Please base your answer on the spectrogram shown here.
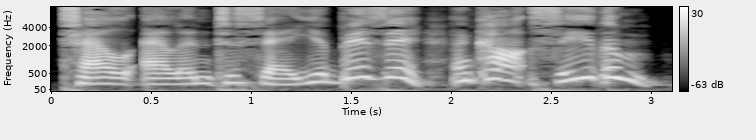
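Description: A woman's voice: mid-range voice, big pitch swings, unhurried, a bit bright, no echo, studio quality. A woman voicing a resentful, jealous young man in a storybook, with a complaining, emphatic manner. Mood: hurt, reproachful.

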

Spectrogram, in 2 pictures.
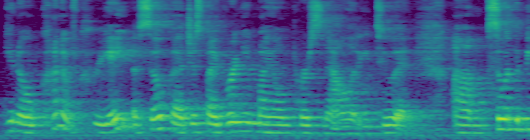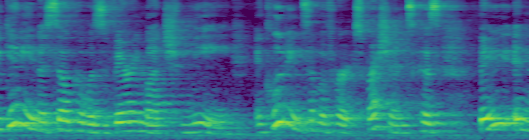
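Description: A woman in her thirties answering fan questions on a convention panel, telling stories in a quick, animated way. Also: medium pitch. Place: large convention hall stage. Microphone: handheld mic heard through hall speakers. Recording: echoey hall recorded from far off.

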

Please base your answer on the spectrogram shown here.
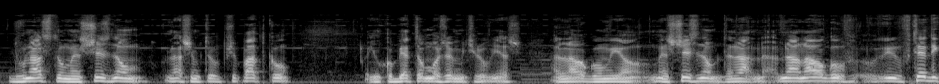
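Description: An older man, a priest, answering in a radio interview in a deliberate, halting, didactic way. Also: a little high, gravelly. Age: older, around 70. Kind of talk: interview answers, explaining church liturgy. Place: small radio studio, indoors. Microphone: studio microphone on boom arm.

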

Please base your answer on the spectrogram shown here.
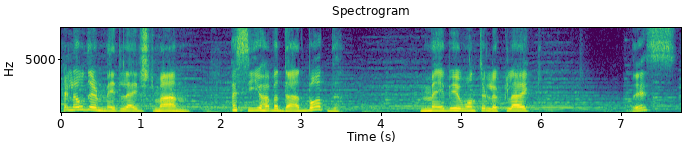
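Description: A man's voice: high voice, takes it slowly, pauses often, fairly bright tone, faint music behind. A man in his thirties with a Norwegian accent, chatting playfully and laughing often. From Norway. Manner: playful, laughing often, jokey salesman bits. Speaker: streamer. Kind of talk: casual chat. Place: indoor room and car.

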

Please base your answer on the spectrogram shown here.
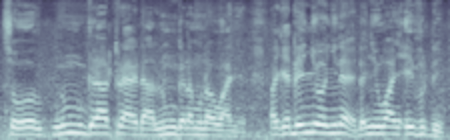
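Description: A man's voice: a little high, rapid-fire, background noise. A man complaining animatedly to a street interviewer outdoors. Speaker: passer-by interviewee. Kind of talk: street opinion.

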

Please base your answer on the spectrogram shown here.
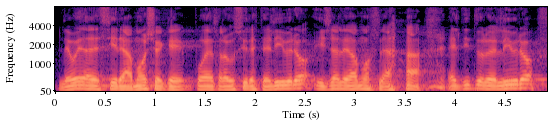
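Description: Middle-aged male moderator, conference introduction, mellow low voice with long hall reverb. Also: steady tone. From Uruguay. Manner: reads a bio with pauses and self-corrections. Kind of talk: formal speaker introduction. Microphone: podium microphone.

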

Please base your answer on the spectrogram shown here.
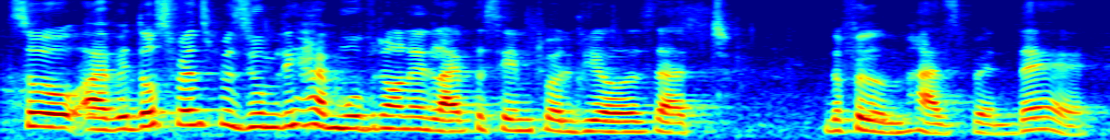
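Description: A middle-aged woman, hosting an interview with brisk questions and short affirmations. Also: medium pitch, a little mellow. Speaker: interviewer, show host.

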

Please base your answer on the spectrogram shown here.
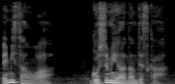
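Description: A man's voice: on the low side, very animated, moderate pace, mellow. An actor playing a vague, socially awkward man on a date in a comedy audio drama, hesitant and noncommittal. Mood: oblivious.

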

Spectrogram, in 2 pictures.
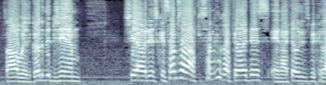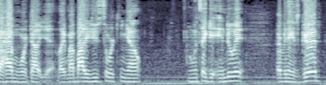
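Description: A man's voice: a little high, racing, slight background noise, low-quality recording. A young man in his twenties talking casually to a phone held at arm's length in his car, laid-back and full of slang, calling the viewer bro and swearing offhandedly. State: tired, feeling off. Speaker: vlogger. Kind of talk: casual vlog talk to camera. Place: inside a parked car.

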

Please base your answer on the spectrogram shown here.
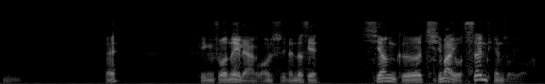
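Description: An avuncular police chief in a radio crime drama. His voice is lowish and very forceful, with lively intonation. He encourages with easy authority. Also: fairly quick, dry recording, muffled recording, exaggerated voice. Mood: inquiring.

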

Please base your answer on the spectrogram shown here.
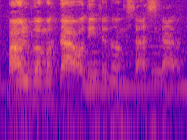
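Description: A young man with a Filipino accent talks brashly into a headset while gaming, with clear music behind him. His mid-pitched voice taunts and swears through casual trash talk. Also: expressive, brisk. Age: young adult. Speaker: livestreamer playing a roleplay game. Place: small room at home, indoors.

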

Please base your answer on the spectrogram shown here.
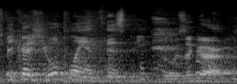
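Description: A bossy stage actor. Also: male voice, high-pitched, animated, normal speed, a crowd in the background. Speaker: actor rehearsing the lead. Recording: echoey hall from far off.

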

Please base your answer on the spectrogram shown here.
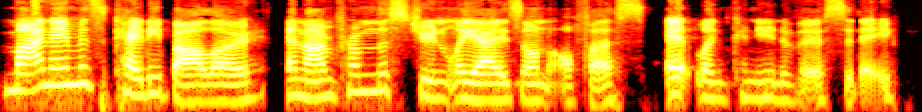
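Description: A young woman asks interview questions in an upbeat way, her voice bright and lively in its rise and fall. She speaks through a headset, and the sound is dry and close. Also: mid-range voice, a little fast, no echo. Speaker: student liaison officer, interviewer.

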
